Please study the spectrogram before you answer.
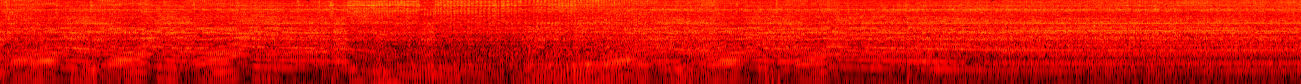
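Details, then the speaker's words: Scooter engine speed wandering up and down at idle before settling; a small spring and spacer were left out of the clutch cover and are being refitted: unstable idle. "Oke teman-teman, jadi untuk motornya nggak bisa stabil barusan. Dan sekarang kita coba pasang ini per kecil ini sama ganjalan per ini di bagian deksel teman-teman."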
